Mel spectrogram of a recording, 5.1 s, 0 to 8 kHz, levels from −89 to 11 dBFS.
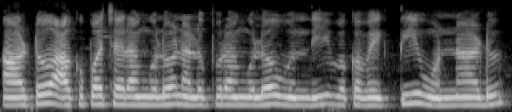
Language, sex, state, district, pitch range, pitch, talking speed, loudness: Telugu, female, Telangana, Mahabubabad, 205-225 Hz, 210 Hz, 105 wpm, -14 LUFS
